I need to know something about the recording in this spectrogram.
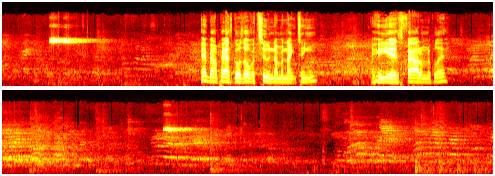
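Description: Spectators chatter in an echoing gym.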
